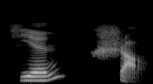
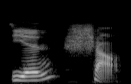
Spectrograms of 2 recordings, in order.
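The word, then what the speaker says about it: 减少: It pronounced as 减少. The shao without the T, 减少.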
